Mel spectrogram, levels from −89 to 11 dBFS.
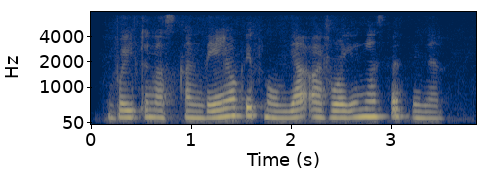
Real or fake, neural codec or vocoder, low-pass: fake; codec, 24 kHz, 1 kbps, SNAC; 7.2 kHz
